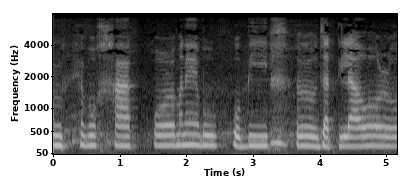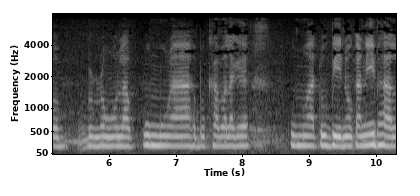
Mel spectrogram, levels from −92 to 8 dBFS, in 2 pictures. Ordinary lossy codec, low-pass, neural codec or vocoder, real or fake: MP3, 32 kbps; 7.2 kHz; none; real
